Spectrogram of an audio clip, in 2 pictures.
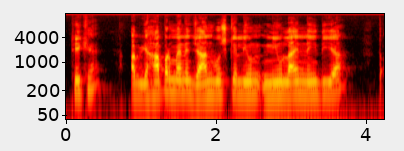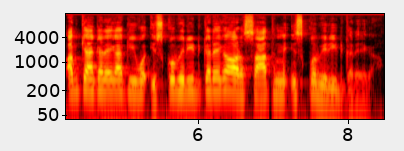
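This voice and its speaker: A young man in his twenties teaching programming, explaining step by step and answering his own questions. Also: fairly high pitch. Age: 20s. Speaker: programming tutor. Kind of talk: screen-recorded coding lesson.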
